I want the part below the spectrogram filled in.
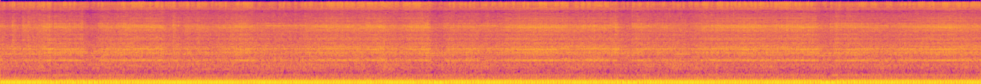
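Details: VW Polo Playa after replacing the snapped distributor wiring loom that caused no spark: steady, even low hum with a smooth, unwavering beat and no knocks or misses; clean normal idle.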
